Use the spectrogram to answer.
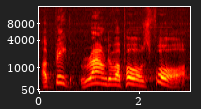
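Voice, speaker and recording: A man's voice: sits high, very animated, extremely slow, creaky, dull audio. A man presenting an exhibition match on stage, with a playful, mock-grand formal delivery. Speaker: event presenter. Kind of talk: theatrical stage announcing. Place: large event hall. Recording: echoey hall with faint ambience.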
